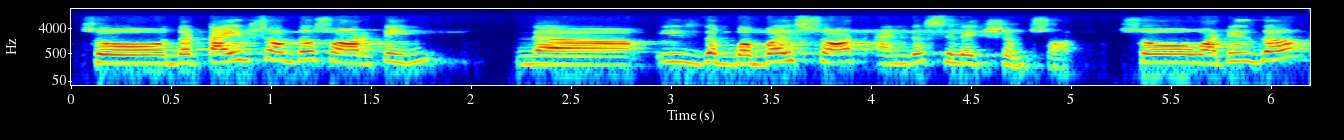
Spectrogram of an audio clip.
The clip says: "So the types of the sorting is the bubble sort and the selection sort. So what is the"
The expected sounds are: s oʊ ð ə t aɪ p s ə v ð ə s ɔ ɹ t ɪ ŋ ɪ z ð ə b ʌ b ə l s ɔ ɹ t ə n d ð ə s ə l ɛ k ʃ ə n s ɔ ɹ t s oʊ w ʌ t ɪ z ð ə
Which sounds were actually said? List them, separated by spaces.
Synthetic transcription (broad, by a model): s oʊ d ə t aɪ p s ə v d ə s ɔ ɹ t ɪ ŋ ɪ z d ə b ʌ b ə l s ɔ t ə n d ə s ə l ɛ k ʃ ə n s ɔ t s oʊ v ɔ t ɪ z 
